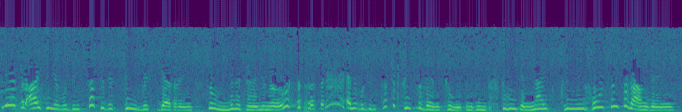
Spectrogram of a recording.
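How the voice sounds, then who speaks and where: Society lady, snobbish and fluttery, high swooping delivery, old-radio comedy. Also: very animated, normal speed. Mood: gracious, gushing. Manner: affected, fluttery, prim. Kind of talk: 1930s radio comedy acting. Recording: tinny 1930s radio, faint noise.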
